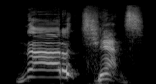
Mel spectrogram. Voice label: Cartoon little monster voice; not a chance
